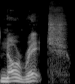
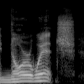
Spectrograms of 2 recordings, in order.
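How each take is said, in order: First: It is said locally, rhyming with porridge. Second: It is said with an American pronunciation. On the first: The speaker calls it right. "I pronounce it like a local, that it rhymes with porridge" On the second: The speaker calls it wrong. "you Americans always say Norwich"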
